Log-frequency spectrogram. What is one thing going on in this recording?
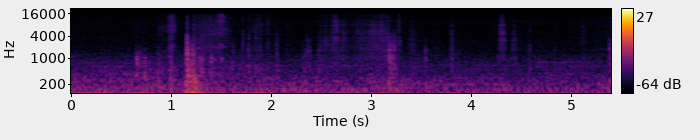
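A plastic gift box crinkles and rustles as hands set it down on paper.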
